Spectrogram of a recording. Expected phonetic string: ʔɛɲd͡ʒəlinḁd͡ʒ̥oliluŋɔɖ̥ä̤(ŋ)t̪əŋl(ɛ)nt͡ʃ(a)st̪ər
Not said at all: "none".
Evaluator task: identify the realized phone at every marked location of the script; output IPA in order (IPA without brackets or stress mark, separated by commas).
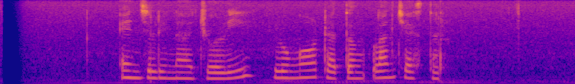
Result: none, a, ɛ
